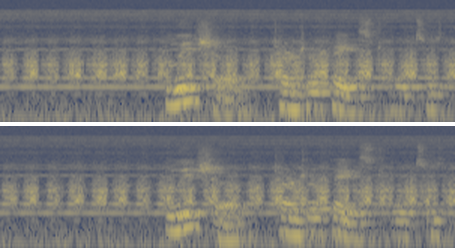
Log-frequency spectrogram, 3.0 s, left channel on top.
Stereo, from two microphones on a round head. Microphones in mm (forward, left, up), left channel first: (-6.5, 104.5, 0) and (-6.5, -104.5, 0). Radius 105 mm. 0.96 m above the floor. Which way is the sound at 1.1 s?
70° left (ahead or behind).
